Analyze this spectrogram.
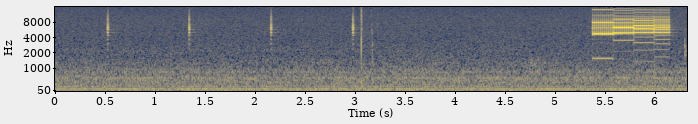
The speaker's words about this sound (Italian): Quel ticchettio che sentite non è altro che il ticchettio che ci mm, sta a indicare che l'accordatore sta aspettando il suono della corda.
